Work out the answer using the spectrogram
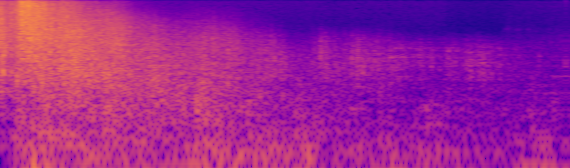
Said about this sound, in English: And in that moment, I swear, I heard and felt my fear becoming manifest. The deck seemed to hum and vibrate under my feet, and a thunder rolled up from the black water.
